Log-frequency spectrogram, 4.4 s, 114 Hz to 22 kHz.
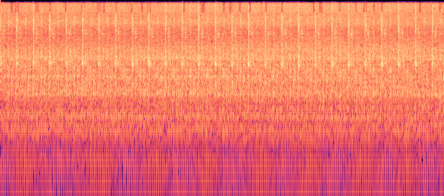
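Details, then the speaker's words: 1971 Datsun PL521 (1600) pickup, warm engine just started, at idle: a light, quick ticking of about two per second rides on a steady idle; the owner notes a little valve tap still to be fixed. "in here there's a little bit of a valve tap I do have to get onto that at some point"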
